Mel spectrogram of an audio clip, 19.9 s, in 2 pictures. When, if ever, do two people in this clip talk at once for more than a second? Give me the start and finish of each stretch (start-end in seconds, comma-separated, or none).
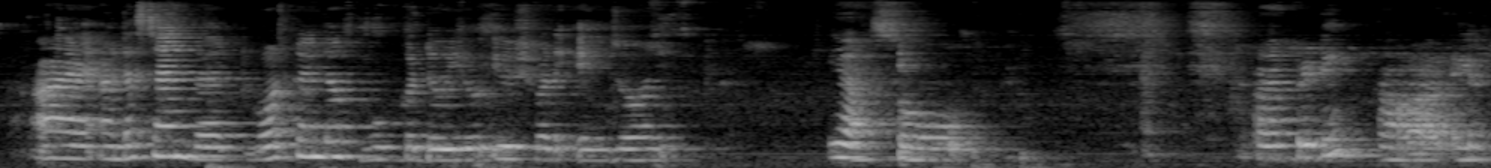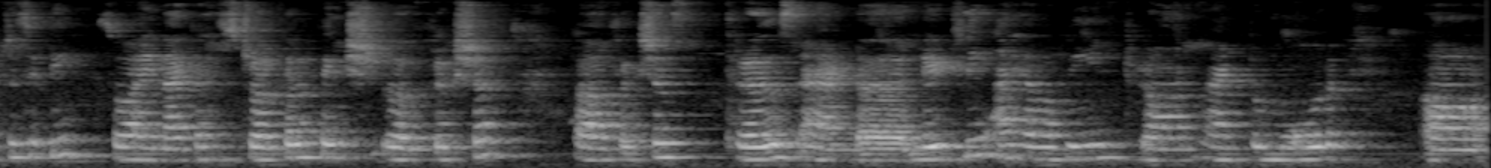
none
